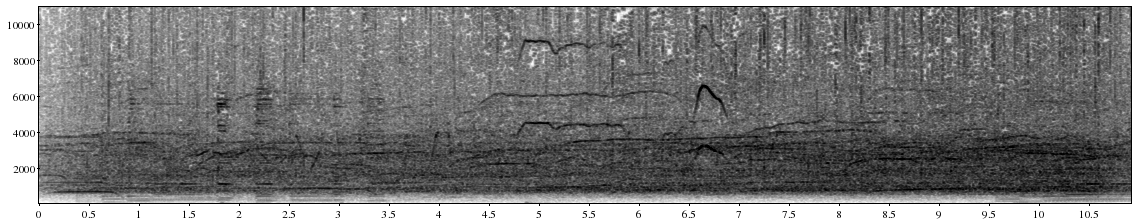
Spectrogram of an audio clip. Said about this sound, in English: But in at the Garden, when the lights went down, and as soon as people could see the outline of Garcia, it was pandemonium. The place actually shook.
